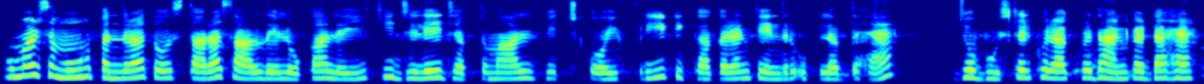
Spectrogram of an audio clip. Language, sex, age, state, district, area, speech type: Punjabi, female, 18-30, Punjab, Gurdaspur, urban, read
